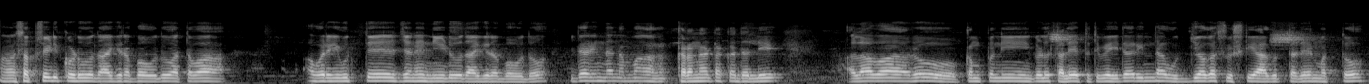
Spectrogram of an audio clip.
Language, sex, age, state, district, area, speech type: Kannada, male, 18-30, Karnataka, Bangalore Rural, urban, spontaneous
